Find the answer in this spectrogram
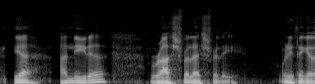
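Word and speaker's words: Rachvelishvili: Is that actually how you pronounce her last name? That's right. Yeah, Anita Rashvaleshvili.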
